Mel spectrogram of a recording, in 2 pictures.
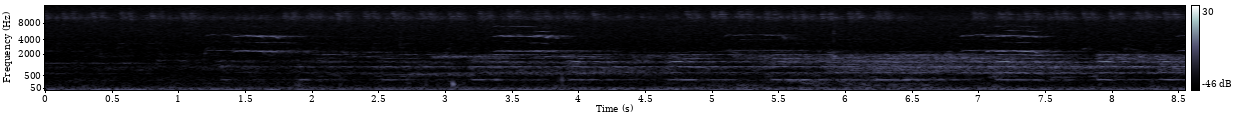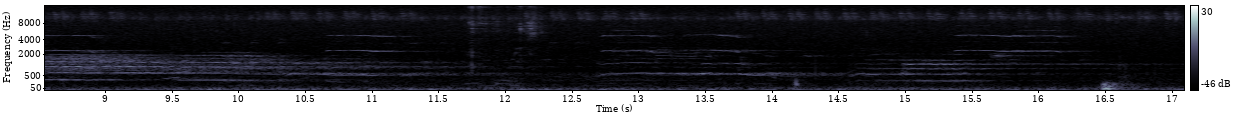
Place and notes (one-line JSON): {"title": "Winkel, Kleinzerlang, Deutschland - night ambience, crickets, owls, a donkey", "date": "2019-07-10 23:30:00", "description": "village Kleinzerlang, night ambience, owl calls (Asio otus), unreal scream of a donkey at 1:20, an unidentified animal strolling in the grass nearby, could be a raccoon or badger... and some digesting sounds of the recordist... noisy recording, slightly surpressed in audacity\n(Sony PCM D50, Primo EM172)", "latitude": "53.19", "longitude": "12.92", "altitude": "60", "timezone": "Europe/Berlin"}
